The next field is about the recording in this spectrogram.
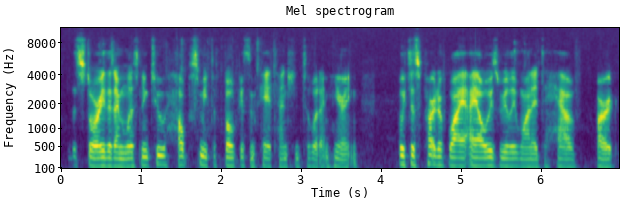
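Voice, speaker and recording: A man giving casual podcast interview answers as a guest, halting and thinking aloud as he goes. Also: medium pitch, vocal fry, fairly bright tone. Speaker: podcast guest, ASMR roleplay creator.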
